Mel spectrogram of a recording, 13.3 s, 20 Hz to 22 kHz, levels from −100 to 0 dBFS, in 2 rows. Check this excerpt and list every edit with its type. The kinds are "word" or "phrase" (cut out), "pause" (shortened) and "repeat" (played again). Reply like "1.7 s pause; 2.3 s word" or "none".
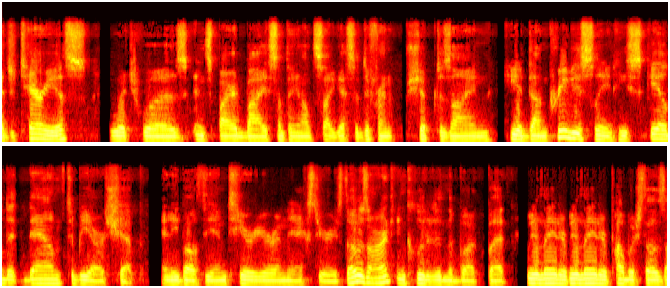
1.0 s pause; 4.9 s pause; 7.3 s phrase; 7.7 s word; 8.1 s pause; 8.5 s word; 11.8 s pause; 12.3 s repeat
